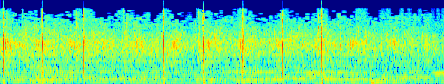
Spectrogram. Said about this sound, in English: Say praise the Lord. Now give him a big hand clap of praise if you love him.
